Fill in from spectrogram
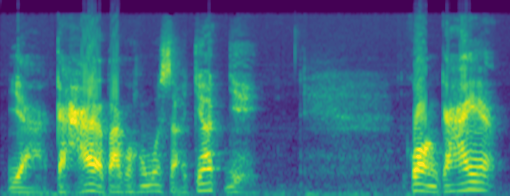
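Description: A man's voice: lowish voice, expressive, normal speed, breathy edge. A man voicing a stern, sick old mother who scolds her daughter bluntly and at length.

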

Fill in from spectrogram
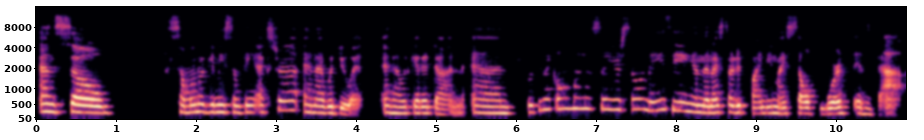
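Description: A woman's voice: medium pitch, steady tone, moderate pace, dark tone. A woman guest in an interview, telling her personal story in an earnest, candid way, often saying "you know". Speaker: interview guest, business owner.

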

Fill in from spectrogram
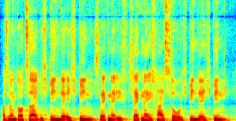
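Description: A man's voice: mid-range voice, moderate pace, warm tone. A young man with a Swiss German accent giving a casual youth sermon, explaining things chattily with rhetorical questions. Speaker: youth church preacher. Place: church hall. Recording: long hall reverb.

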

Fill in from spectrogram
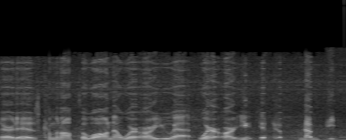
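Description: A man's voice: a little high, big pitch swings, fast talker, vocal fry, noisy background. A man giving color commentary on a televised bowling match, breaking down each shot in a coaching way. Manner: analytical, coaching-style breakdown of shots.

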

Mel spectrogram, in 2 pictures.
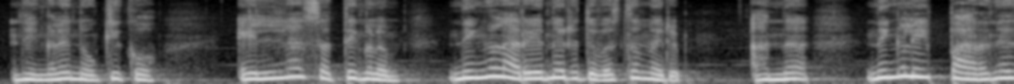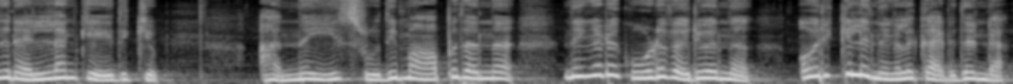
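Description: Defiant young wife, read by a woman, firm, fairly high, dark mellow tone. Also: lively intonation, brisk.

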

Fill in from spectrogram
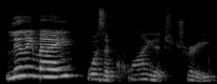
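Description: Woman playing bubbly high Tinkerbell. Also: big pitch swings, unhurried, a bit bright, echoey room. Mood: cheerful. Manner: bubbly, exclaiming, sing-song. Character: Tinkerbell, bubbly excitable female fairy. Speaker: children's party entertainer. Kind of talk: live children's story time show.

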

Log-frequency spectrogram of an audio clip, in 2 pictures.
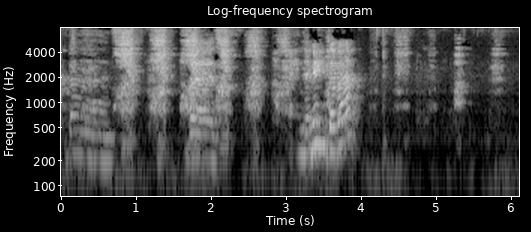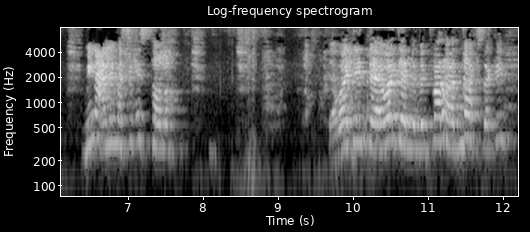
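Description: An Egyptian woman vlogger chats to her pet ducks in a high, animated voice full of exclamations. Her tone is bright, and she keeps coaxing the birds. The room around her sounds roomy and echoey, with faint noise underneath. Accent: Egyptian Arabic. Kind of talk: casual home vlog, talking to pet ducks. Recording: roomy echoey home recording.

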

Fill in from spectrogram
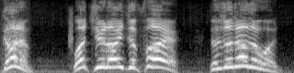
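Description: Gruff gravelly mercenary leader. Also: male voice, very high-pitched, expressive, normal speed, bright, forceful tone, a little hiss or hum, exaggerated voice. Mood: shouting. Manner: barking orders. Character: gruff male mercenary squad leader, commanding. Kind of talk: video game dialogue.

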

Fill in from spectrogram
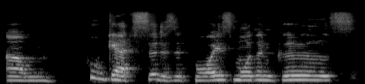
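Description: A woman's voice: medium pitch, flat delivery, takes it slowly. Trinidadian woman hosting a health chat. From Trinidad and Tobago. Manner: warm, chatty, laughs often. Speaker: pediatrician and host. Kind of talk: online health talk interview.

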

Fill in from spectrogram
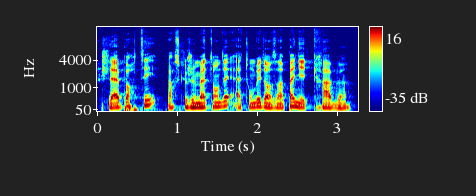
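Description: A man's voice: mid-range voice, brisk, bright, forceful tone, natural voice. A man reading the part of a cool, sardonic male adventurer who talks in a wry, offhand way.

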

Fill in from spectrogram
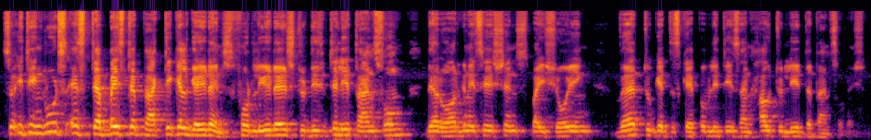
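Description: A man's voice: medium pitch, steady tone. Formal man giving an online keynote. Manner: formal, reads slides in a measured presenter tone. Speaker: keynote speaker. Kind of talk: prepared conference keynote. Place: home or office, seen on video call. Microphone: video call webcam mic.

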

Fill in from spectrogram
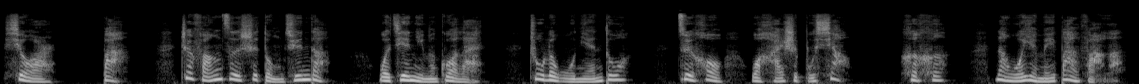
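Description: A woman's voice: fairly low pitch, animated, a little slow, darkish tone, breathy edge, dry recording, clean studio sound. A woman voicing a middle-aged daughter who speaks hurt but firm to her parents in a storybook reading. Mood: resigned.

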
